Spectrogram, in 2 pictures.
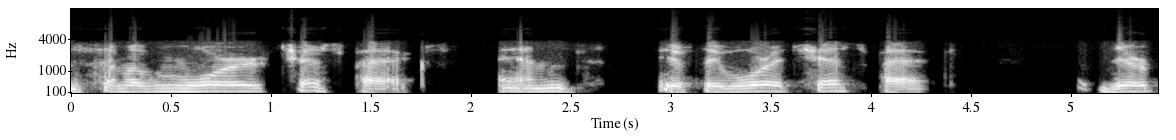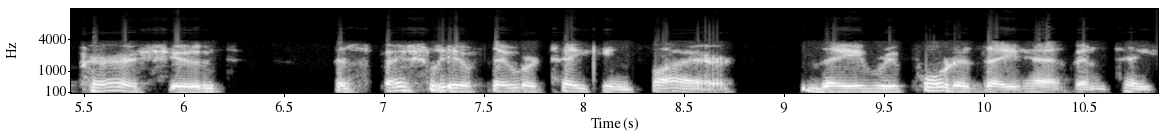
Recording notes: We feature a phone interview with the Operation's Officer from Joe's squadron.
